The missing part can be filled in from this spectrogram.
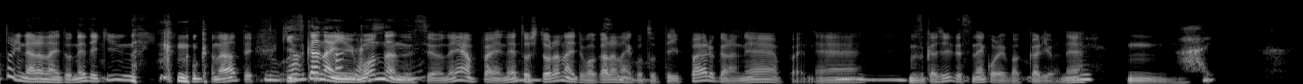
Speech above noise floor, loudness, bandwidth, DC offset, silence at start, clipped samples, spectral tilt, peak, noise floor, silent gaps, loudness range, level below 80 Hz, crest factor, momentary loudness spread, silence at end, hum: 33 dB; -27 LUFS; 11 kHz; under 0.1%; 0.05 s; under 0.1%; -5.5 dB/octave; -4 dBFS; -59 dBFS; none; 9 LU; -64 dBFS; 24 dB; 12 LU; 0.25 s; none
